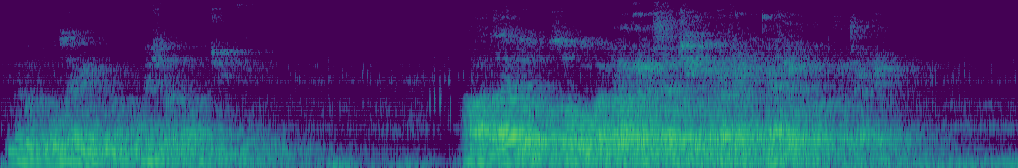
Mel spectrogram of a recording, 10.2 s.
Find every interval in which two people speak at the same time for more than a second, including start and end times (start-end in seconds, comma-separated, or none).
6.0-7.8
